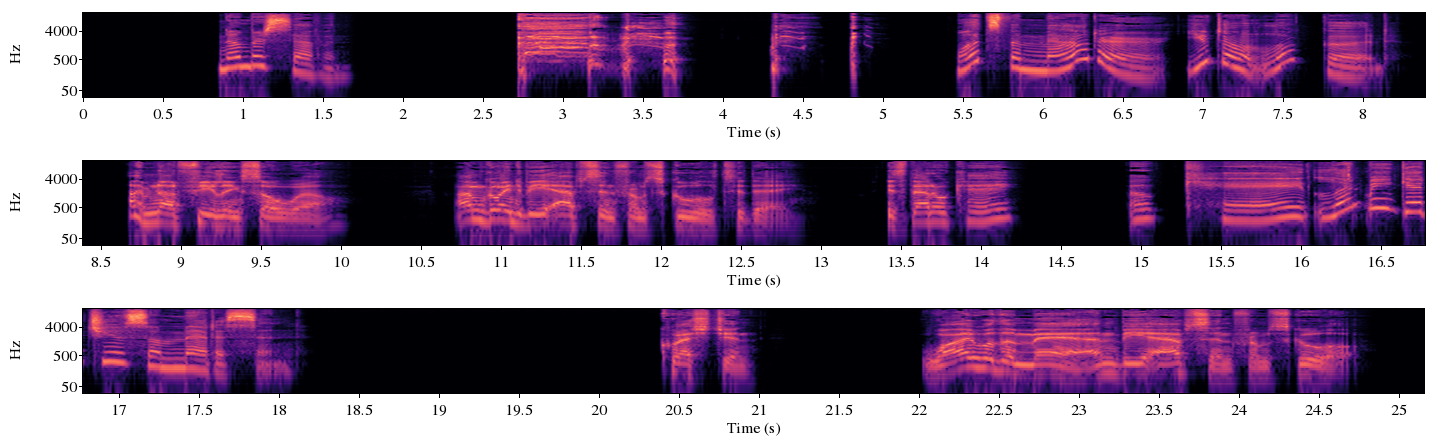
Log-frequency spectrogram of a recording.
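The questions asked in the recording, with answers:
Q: Why will the man be absent from school?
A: He is not feeling well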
